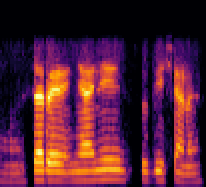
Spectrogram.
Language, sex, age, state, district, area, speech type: Malayalam, male, 18-30, Kerala, Kasaragod, rural, conversation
